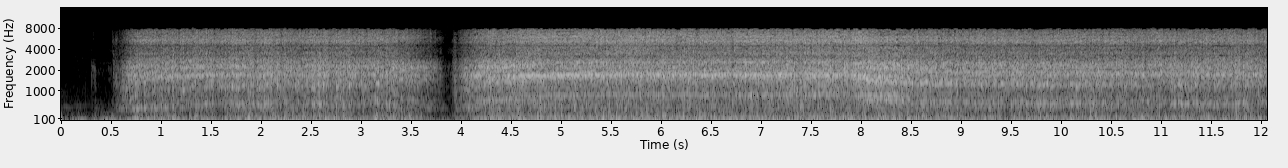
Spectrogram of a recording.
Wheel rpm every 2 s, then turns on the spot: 40, 120, 150, 230, 190, 160.
none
